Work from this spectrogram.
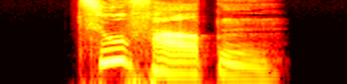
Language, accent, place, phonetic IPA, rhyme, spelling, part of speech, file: German, Germany, Berlin, [ˈt͡suːˌfaːɐ̯tn̩], -uːfaːɐ̯tn̩, Zufahrten, noun, De-Zufahrten.ogg
- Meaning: plural of Zufahrt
